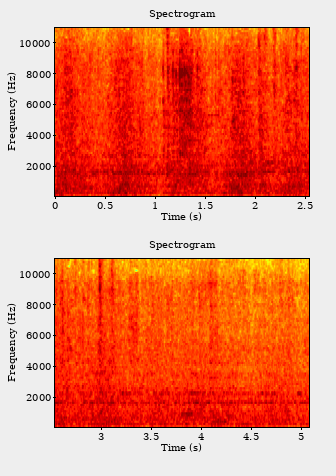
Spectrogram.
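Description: Loaded autorack freight cars rolling past, a steady noise of steel wheels running on the rails with a few faint clicks.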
